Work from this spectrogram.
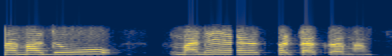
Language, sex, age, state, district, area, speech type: Kannada, female, 18-30, Karnataka, Hassan, urban, conversation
